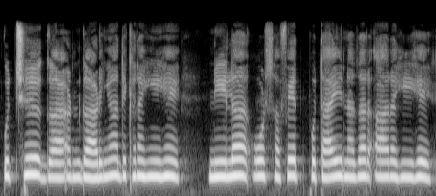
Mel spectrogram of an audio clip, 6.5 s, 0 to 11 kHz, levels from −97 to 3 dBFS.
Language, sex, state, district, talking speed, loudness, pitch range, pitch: Hindi, female, Madhya Pradesh, Bhopal, 130 wpm, -13 LUFS, 220-235 Hz, 230 Hz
